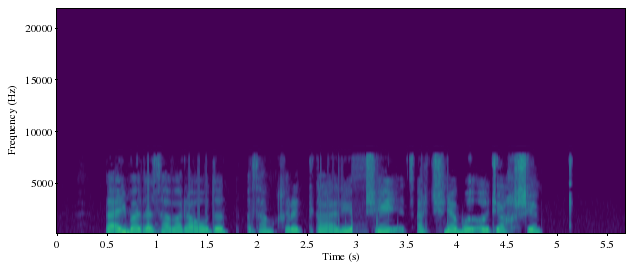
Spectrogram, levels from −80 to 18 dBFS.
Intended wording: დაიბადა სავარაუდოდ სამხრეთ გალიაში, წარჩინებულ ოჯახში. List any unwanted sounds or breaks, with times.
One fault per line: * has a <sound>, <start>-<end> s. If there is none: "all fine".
* has a dropout, 2.9-3.1 s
